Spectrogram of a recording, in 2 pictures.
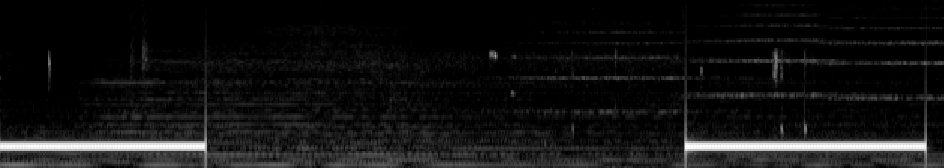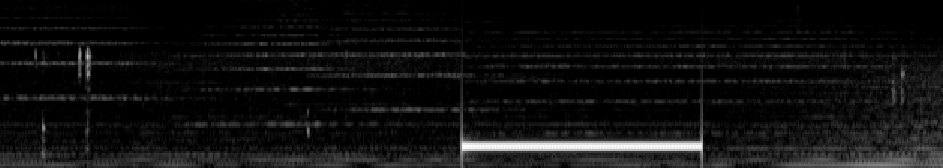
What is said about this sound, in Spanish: vamos a marcarle otra vez, a ver si contesta.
